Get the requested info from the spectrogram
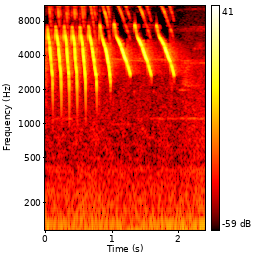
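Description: A Belgian canary sings a fast trill of about eight quick down-slurred notes, then four longer, slower descending whistles, all high and clear, with a faint low hum behind.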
